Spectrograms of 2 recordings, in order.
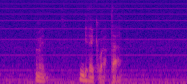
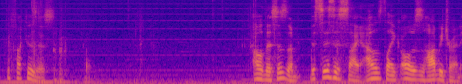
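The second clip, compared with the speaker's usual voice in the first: surprised; 7 semitones higher than usual. Real, not acted. Surprised at the listing he sees.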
